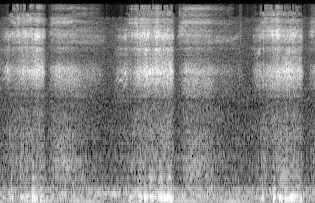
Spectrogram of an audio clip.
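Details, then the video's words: Four-and-a-half-month-old French Bulldog puppy asleep and snoring, making three rasping, rattly inhales with breathy whooshes between them against a faint electrical hum. "Так храпит щенок французского бульдога"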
